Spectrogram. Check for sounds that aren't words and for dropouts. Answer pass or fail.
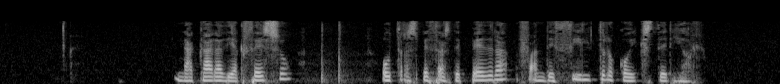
fail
